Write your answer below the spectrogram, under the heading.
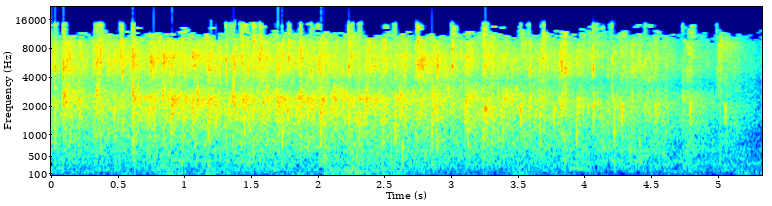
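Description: Audience applauding: dense clapping that tapers off near the end.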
